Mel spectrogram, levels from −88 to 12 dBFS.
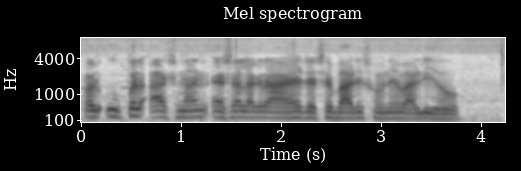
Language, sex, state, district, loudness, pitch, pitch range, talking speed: Hindi, male, Madhya Pradesh, Katni, -18 LUFS, 160 Hz, 150-175 Hz, 170 wpm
